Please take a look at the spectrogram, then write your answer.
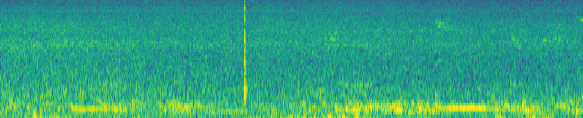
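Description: Pigeons cooing, soft repeated low coos near a pigeon loft with a brief sharp chirp partway through, under a constant outdoor background hiss and no speech.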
